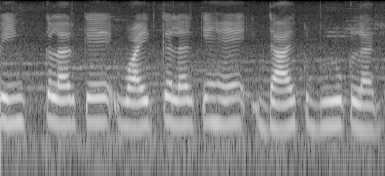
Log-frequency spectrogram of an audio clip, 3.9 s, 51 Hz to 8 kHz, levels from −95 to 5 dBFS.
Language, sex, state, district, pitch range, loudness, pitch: Hindi, female, Punjab, Kapurthala, 210-235 Hz, -16 LUFS, 225 Hz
